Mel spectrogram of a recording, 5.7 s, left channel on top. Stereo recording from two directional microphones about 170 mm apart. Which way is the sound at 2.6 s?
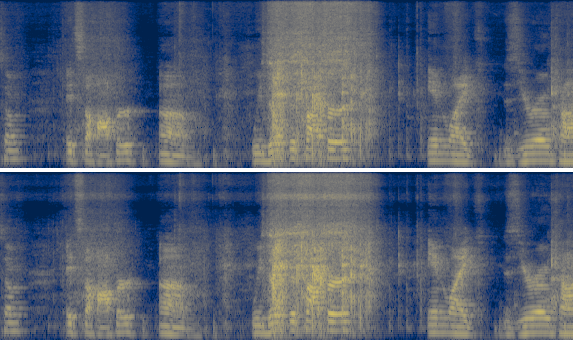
Centre (ahead or behind).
